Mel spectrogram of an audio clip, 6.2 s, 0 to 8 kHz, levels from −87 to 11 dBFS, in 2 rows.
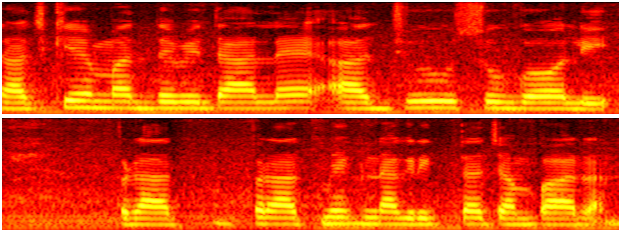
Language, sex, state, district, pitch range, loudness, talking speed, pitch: Hindi, male, Bihar, West Champaran, 160-175 Hz, -14 LUFS, 95 wpm, 165 Hz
